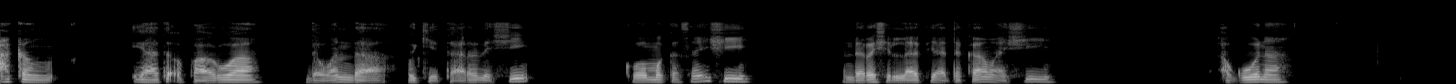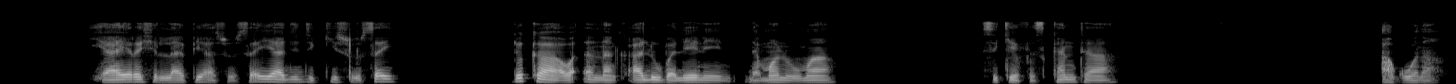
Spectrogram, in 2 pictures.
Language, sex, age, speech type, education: Hausa, male, 46-60, spontaneous, tertiary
